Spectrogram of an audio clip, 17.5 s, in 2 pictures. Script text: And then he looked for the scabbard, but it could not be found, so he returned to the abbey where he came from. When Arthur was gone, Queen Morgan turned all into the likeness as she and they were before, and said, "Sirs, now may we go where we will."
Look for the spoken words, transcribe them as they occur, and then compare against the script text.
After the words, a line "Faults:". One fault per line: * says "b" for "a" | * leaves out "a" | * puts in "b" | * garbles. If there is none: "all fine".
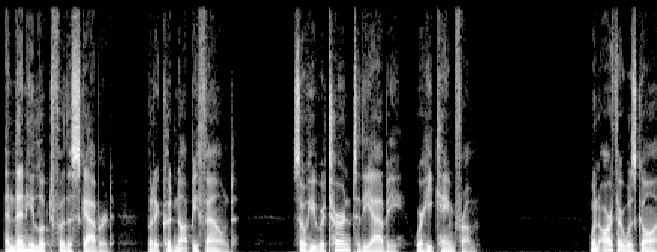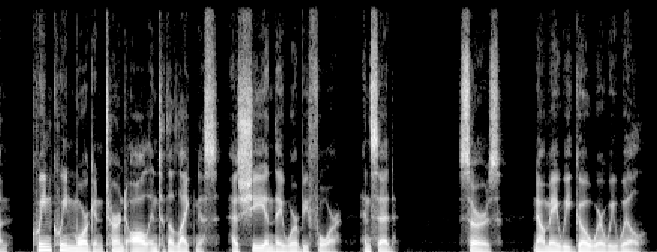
And then he looked for the scabbard, but it could not be found, so he returned to the abbey where he came from. When Arthur was gone, Queen Queen Morgan turned all into the likeness as she and they were before, and said, "Sirs, now may we go where we will."
Faults:
* puts in "Queen"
